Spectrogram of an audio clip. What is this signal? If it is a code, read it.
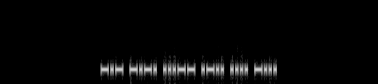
Morse code, heard as a keyed tone, about 51 wpm, 700 Hz. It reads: KC3LHB
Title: USA Call Signs - 6 Characters - Repeated 3x - 50wpm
